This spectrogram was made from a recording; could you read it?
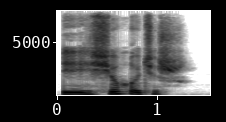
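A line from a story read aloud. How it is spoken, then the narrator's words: Hoarse question. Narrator (Russian): Хриплым голосом спросил Черный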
